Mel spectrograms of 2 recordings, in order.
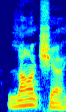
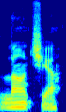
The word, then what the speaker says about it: Lancia: of the video because my wife was screaming lancher you idiots it's pronounced lancher that's because Tom's calling it Lancia so we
